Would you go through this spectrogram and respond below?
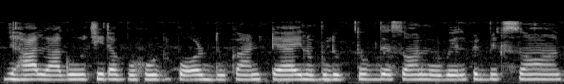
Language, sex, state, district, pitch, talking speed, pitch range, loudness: Odia, female, Odisha, Sambalpur, 230 Hz, 140 wpm, 225-235 Hz, -13 LUFS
